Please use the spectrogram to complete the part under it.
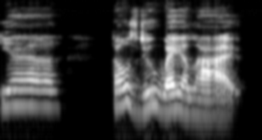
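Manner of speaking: mock sarcastic, drawn out. Retelling someone's reply about heavy shoes: imitating sarcastic agreement. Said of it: "Not you sarcastically agreeing with me".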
